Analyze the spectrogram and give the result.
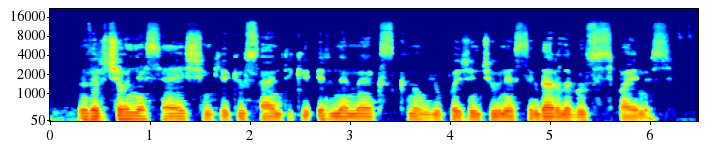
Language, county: Lithuanian, Vilnius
